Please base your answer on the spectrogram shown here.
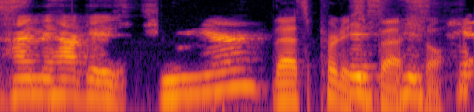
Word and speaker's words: Jaime Jaquez Jr.: And you get to call him Triple J, and one of the J's is silent, or two of the J's. Yeah, Because it's Jaime Jaquez Jr.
